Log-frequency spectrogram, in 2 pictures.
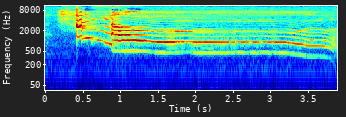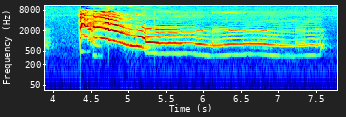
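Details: Chihuahua dog howling: two long sustained tonal howls, each starting with a high rising yelp then holding a steady, slightly wavering pitch for about three seconds before dropping off.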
